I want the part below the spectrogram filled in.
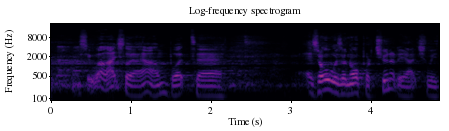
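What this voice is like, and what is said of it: Scottish accent. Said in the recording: “when you have a Scottish accent ... people immediately will point out my accent”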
